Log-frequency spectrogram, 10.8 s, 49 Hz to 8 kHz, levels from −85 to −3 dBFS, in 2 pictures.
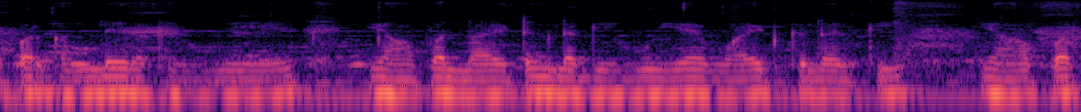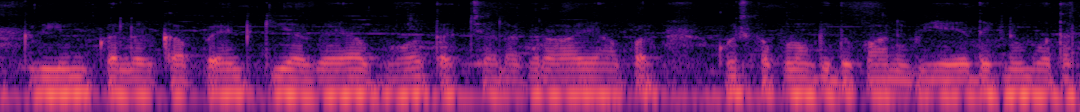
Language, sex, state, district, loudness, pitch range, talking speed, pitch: Hindi, male, Chhattisgarh, Raigarh, -39 LUFS, 110-115 Hz, 245 wpm, 110 Hz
